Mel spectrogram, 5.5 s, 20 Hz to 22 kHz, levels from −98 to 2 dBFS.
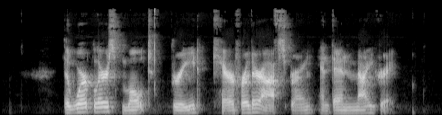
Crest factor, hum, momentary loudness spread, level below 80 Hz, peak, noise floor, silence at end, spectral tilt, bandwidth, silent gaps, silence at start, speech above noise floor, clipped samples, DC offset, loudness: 20 dB; none; 12 LU; -68 dBFS; 0 dBFS; -63 dBFS; 0.6 s; -4 dB/octave; 16 kHz; none; 0.8 s; 44 dB; under 0.1%; under 0.1%; -19 LUFS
